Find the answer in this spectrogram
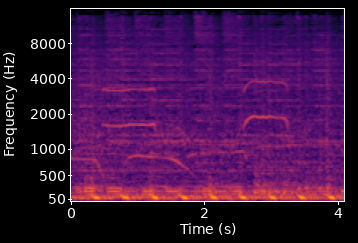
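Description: Amplified live Persian pop music with a heavy kick drum beating about twice a second and long held melody notes that glide up and down above it, picked up from among the audience.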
